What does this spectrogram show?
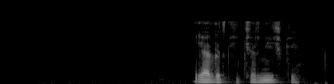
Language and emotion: Russian, neutral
